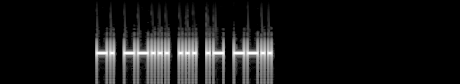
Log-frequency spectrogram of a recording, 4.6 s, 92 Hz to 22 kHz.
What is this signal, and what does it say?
Morse code, heard as a keyed tone, about 34 wpm, 700 Hz. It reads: N7SAZ
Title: USA Call Signs 35wpm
